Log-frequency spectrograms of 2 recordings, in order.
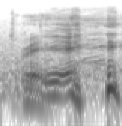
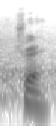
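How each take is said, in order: First: It is said with a French accent. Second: It is said with a plain English accent. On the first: "with a French accent, it becomes Trey" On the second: "it'd be Trey"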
